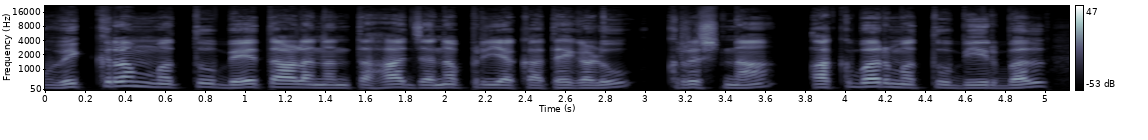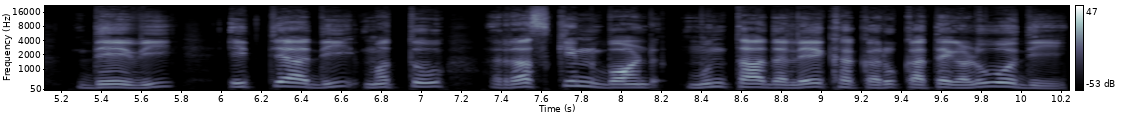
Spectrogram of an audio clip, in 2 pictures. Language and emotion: Kannada, neutral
